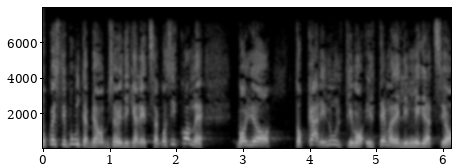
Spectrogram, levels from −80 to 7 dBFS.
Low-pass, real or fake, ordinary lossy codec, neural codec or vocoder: 7.2 kHz; real; none; none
